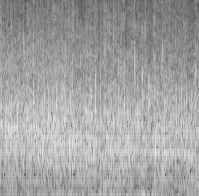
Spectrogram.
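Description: Dense, steady applause from a theatre audience at a Tianjin TV crosstalk show, where a young Deyun Society performer is on stage, rushing continuously through the brief moment with no pauses.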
